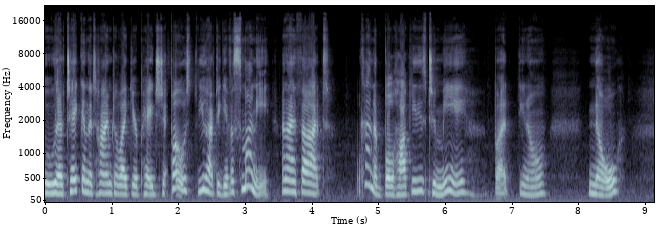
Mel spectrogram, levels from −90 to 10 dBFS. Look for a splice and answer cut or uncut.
cut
